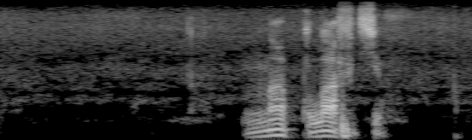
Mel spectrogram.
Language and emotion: Russian, neutral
